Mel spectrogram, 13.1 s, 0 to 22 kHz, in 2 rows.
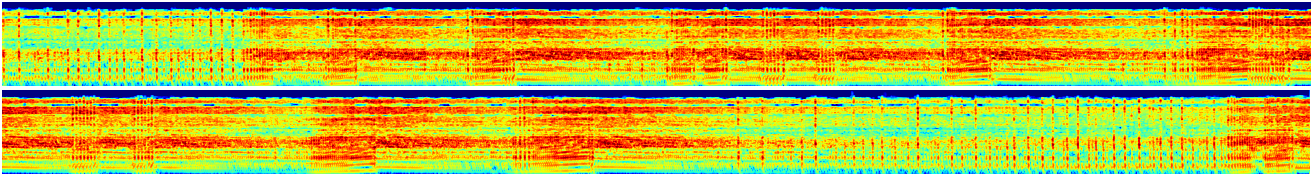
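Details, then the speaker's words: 1985 Homelite Super XL two-stroke chainsaw, after a cold start following a year unused: crisp snarl rising and falling with throttle blips about four a second, clean pull and even settle; normal running. "Got a good roar to it. Deep sound for a chainsaw. Too bad so far."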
